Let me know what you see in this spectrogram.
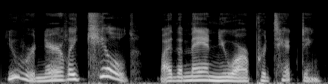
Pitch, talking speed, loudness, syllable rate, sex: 200 Hz, 185 wpm, -16 LUFS, 5.3 syllables/s, female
